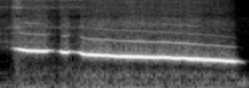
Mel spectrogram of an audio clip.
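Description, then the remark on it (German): A loud, steady whistle of a huge glowing lava rock flying in, its pitch sliding slowly downward for about two seconds after a couple of quick stutters at the start, then cutting off abruptly. “Ich höre ein Pfeifen in der Luft?”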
